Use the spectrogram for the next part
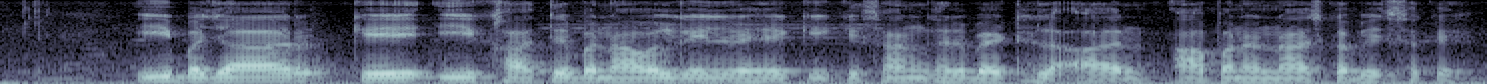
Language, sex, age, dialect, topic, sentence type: Bhojpuri, male, 25-30, Northern, agriculture, statement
